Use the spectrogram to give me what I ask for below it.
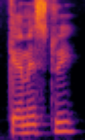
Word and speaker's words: केमिस्ट्री: After सी, सी के बाद एच आ रहा है। केमिस्ट्री, केमिस्ट्री सब्जेक्ट होता है, एच का यहां पर साउंड ही नहीं है।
